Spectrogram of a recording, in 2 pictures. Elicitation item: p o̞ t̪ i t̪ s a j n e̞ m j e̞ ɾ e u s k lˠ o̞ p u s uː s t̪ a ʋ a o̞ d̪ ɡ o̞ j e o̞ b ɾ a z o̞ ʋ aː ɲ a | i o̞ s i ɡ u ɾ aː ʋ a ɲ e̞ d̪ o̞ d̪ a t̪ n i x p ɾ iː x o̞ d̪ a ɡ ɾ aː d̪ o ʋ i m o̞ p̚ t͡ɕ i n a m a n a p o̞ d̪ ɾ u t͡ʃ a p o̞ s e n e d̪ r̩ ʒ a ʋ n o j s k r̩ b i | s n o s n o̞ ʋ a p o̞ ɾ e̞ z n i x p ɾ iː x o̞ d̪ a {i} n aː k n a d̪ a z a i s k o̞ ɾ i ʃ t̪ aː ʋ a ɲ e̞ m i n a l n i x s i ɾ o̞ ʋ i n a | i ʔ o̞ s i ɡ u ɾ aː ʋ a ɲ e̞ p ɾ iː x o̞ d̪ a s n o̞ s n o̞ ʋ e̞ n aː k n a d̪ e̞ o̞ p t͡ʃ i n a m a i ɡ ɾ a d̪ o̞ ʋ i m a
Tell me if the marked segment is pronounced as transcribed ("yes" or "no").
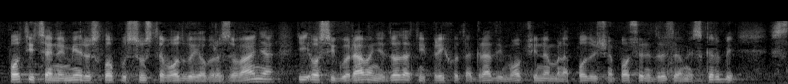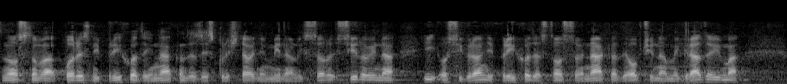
yes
